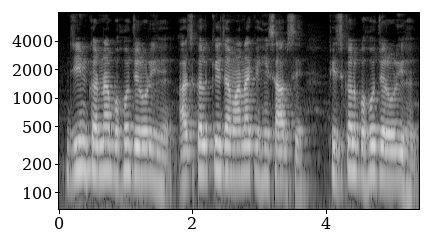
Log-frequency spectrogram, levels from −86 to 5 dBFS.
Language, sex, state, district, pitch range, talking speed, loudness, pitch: Bajjika, male, Bihar, Vaishali, 135-160 Hz, 165 wpm, -18 LUFS, 150 Hz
